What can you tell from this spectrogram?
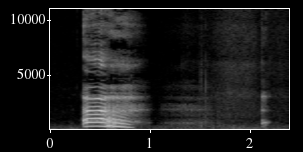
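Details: One loud voiced sneeze with a falling, cry-like tone, then quiet breathing and a brief vocal sound.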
